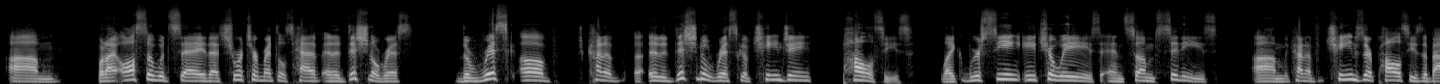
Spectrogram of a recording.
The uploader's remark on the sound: This was a live class recorded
